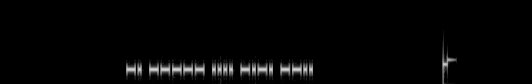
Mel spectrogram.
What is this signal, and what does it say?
Morse code, heard as a keyed tone, about 40 wpm, 700 Hz. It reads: N0HCZ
